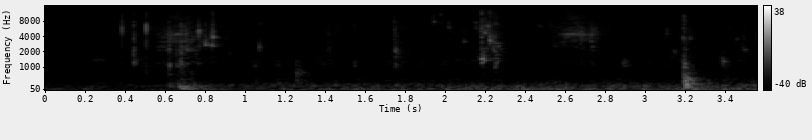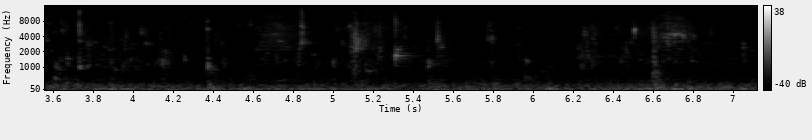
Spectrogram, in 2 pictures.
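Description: Water dripping and lapping around a small fishing boat, over a steady low rumble, with two sharp knocks, one about half a second in and one about three seconds in.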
